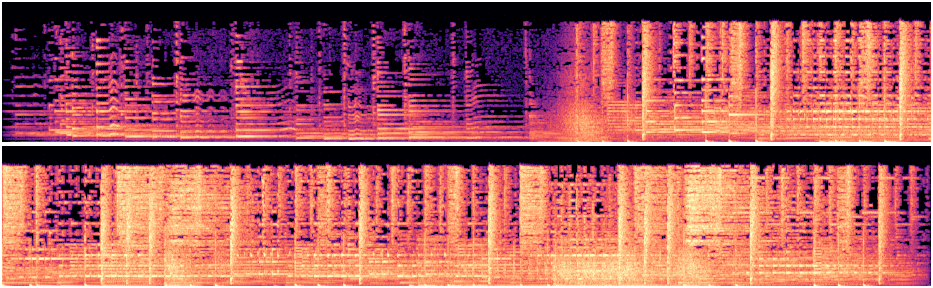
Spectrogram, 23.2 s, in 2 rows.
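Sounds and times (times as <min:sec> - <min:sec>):
Chinese jazz music: 0:06.6 - 0:23.0.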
